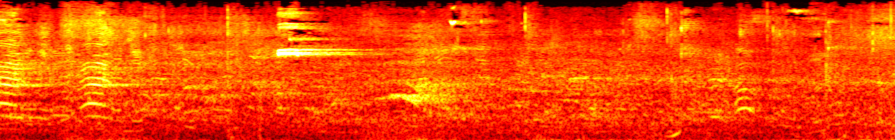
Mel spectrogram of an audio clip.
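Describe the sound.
A basketball is dribbled during a girls' high school game, the bounces soft and repeated beneath constant crowd noise and voices talking.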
